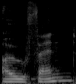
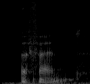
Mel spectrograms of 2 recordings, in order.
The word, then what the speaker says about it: offend: It's not offend, but it's offend. Okay, so that sound is called a schwa, that sound, offend.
